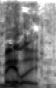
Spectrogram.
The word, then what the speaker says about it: melee: And I wish I had read Redbox D&D back in the day more thoroughly, and I wouldn't have gone 30 years pronouncing it melee, because Frank even tells you it's pronounced melee.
